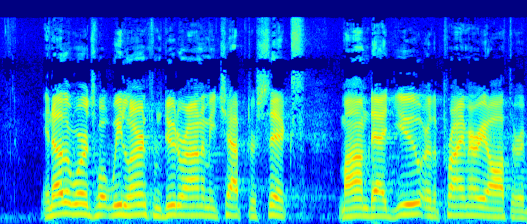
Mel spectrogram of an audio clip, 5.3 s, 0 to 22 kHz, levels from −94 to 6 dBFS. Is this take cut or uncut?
uncut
